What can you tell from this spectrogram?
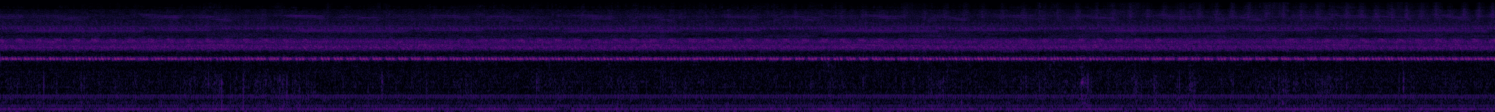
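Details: An unbroken night-time insect chorus beside a small fire: shrill, steady ringing at several pitches holds for the whole stretch, with faint scattered fire crackles and a low background hum.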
